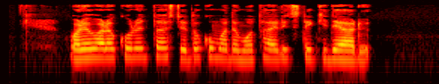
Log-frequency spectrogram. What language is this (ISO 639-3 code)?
jpn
